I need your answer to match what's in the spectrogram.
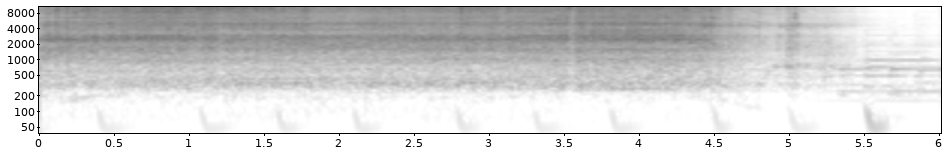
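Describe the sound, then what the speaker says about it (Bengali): A kitchen blender grinds chickpeas for falafel with a loud, harsh rattling whir and a rhythmic chopping pulse for about four seconds, then winds down and leaves a few faint knocks. "এটা এখন ব্লেন্ড করব।"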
